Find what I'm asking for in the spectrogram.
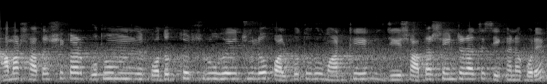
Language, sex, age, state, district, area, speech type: Bengali, female, 30-45, West Bengal, Purba Bardhaman, urban, spontaneous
